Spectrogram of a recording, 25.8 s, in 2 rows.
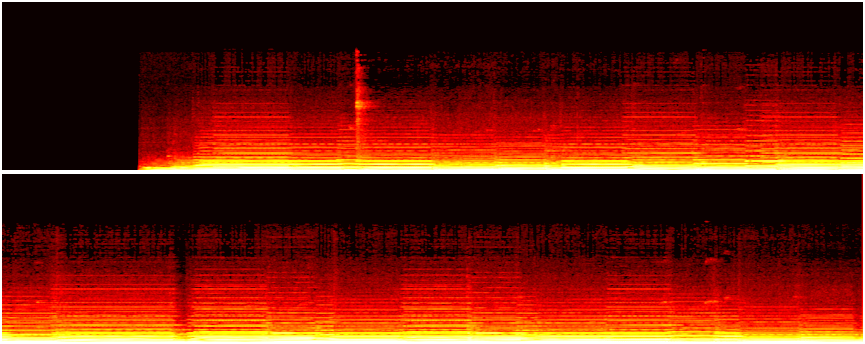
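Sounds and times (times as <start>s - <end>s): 
barrel organs: 2.2s - 25.8s.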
